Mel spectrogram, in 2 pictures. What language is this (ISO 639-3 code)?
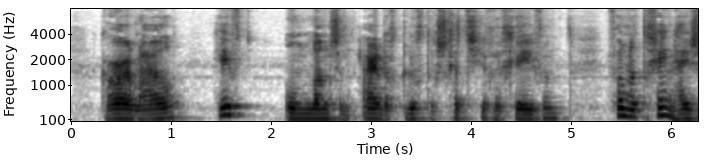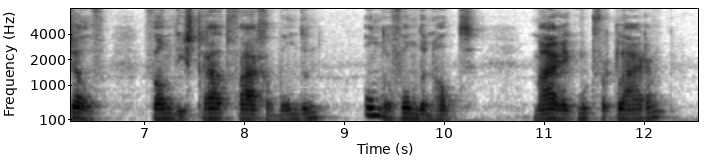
nld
